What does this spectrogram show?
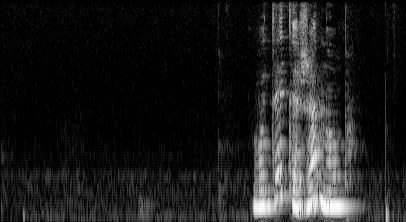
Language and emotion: Russian, neutral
